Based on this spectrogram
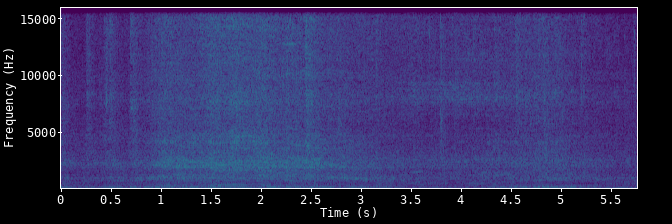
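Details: Yamaha Crux motorcycle after clutch plate fitting, in gear with clutch pulled: quiet, even low idle holding steady without dipping or stalling; normal idle, clutch working correctly.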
